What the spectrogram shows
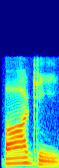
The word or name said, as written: boggy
